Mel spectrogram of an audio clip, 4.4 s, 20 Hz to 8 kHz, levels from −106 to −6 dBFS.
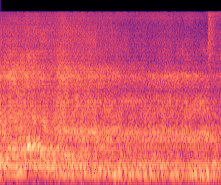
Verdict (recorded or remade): remade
